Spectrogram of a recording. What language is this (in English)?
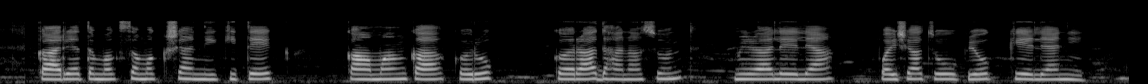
Marathi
